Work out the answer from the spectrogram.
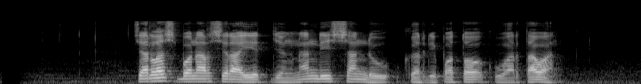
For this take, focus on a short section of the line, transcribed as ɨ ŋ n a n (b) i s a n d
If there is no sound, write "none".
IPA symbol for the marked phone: d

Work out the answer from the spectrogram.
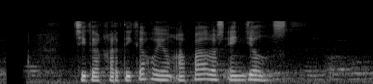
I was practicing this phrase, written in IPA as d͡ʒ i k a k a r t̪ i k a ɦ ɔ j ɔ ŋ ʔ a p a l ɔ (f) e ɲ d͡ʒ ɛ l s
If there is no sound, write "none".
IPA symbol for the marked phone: s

